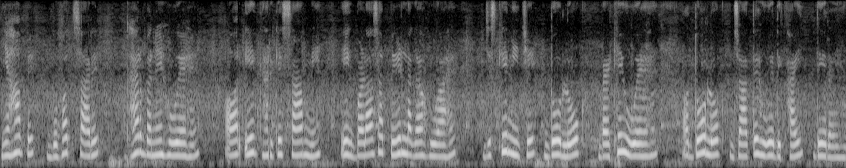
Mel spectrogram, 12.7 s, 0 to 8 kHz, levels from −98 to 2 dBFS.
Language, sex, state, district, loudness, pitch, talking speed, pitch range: Hindi, female, Bihar, Gopalganj, -21 LUFS, 235 Hz, 165 wpm, 220-255 Hz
